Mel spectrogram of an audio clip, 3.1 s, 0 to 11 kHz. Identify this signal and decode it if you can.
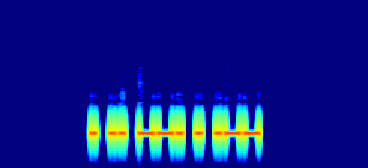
Morse code, heard as a keyed tone, about 31 wpm, 700 Hz. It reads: EIGEW
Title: Code Groups - 5 Letters - 30wpm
